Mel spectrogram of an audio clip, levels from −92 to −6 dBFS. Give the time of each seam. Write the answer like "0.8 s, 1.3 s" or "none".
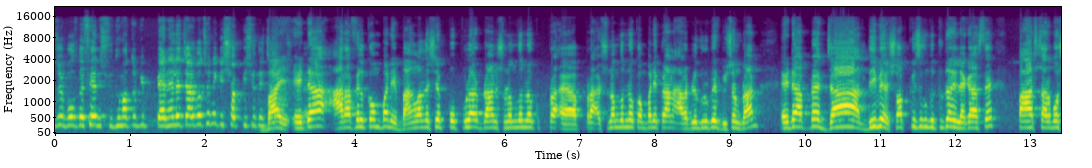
none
